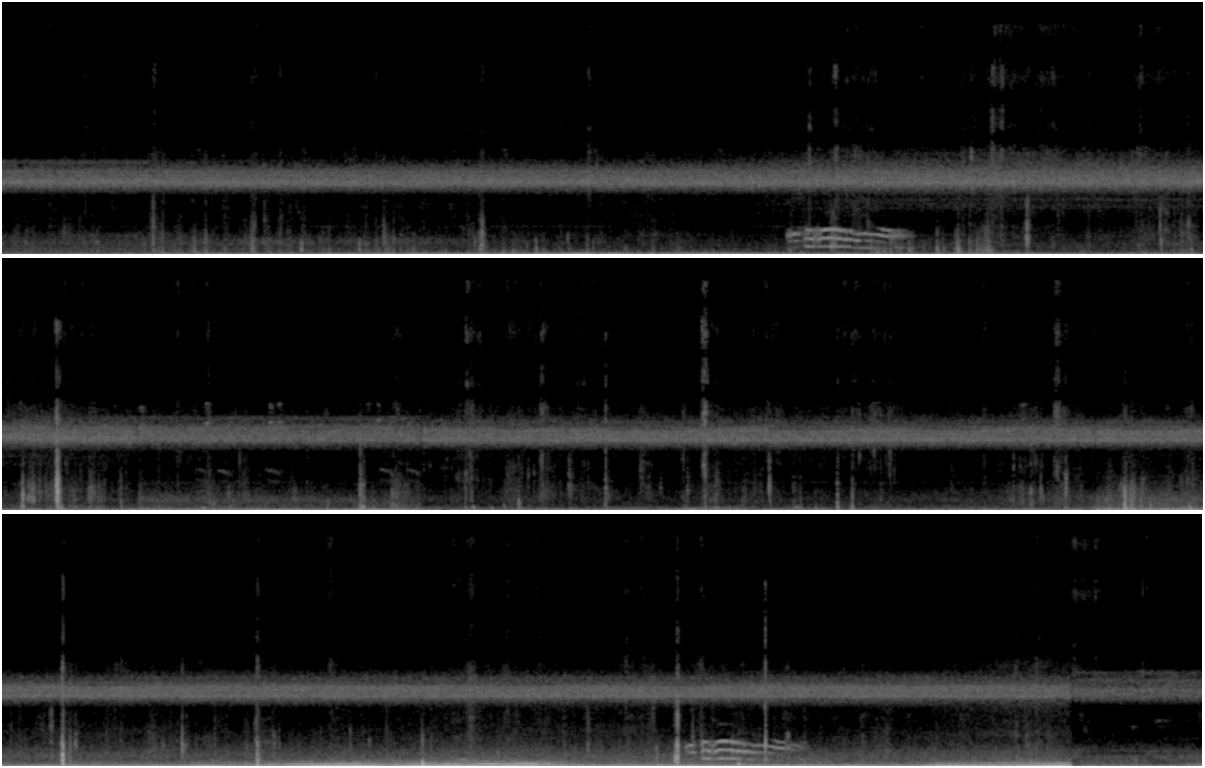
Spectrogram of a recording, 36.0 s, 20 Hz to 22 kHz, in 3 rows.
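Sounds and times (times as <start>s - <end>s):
insects trilling: 0.0s - 36.0s
rooster crowing: 7.8s - 9.2s, 27.8s - 34.7s.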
